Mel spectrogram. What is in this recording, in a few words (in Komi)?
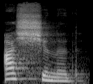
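"ассьыныд", Komi, female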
